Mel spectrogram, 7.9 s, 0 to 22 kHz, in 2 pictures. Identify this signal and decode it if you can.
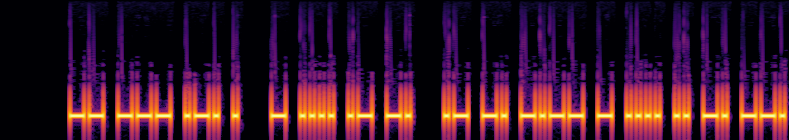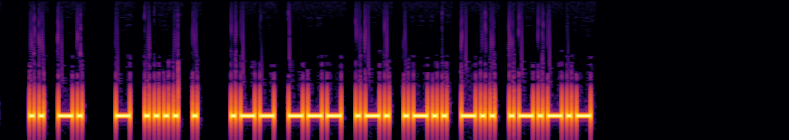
Morse code, heard as a keyed tone, about 48 wpm, 700 Hz. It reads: MORE THAN ANYTHING IN THE WORLD.
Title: Sentences from Top 1000 Words 50wpm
